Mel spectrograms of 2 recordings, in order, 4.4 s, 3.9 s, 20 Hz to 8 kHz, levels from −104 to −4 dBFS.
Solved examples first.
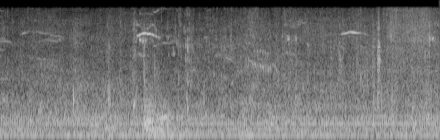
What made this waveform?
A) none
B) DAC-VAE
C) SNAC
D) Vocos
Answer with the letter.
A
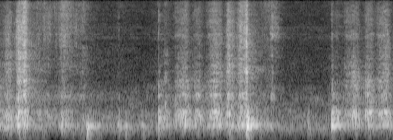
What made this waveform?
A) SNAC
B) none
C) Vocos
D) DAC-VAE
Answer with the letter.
C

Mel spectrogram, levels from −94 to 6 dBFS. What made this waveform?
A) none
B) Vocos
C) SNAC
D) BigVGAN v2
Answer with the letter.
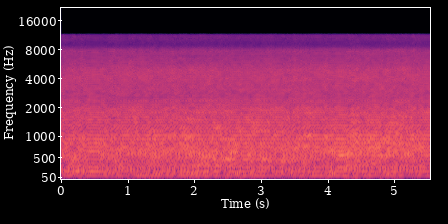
B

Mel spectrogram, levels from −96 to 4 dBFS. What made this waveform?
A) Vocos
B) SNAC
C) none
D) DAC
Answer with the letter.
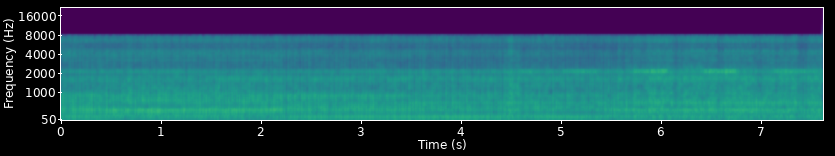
A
